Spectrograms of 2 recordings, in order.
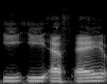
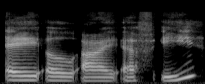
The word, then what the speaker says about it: Aoife: Is it the way is it phonetic? Is it EEFA? Or have you Irish done something crazy to it? We've done our usual. So my name is spelled Aoife. Oh, for God's sake. Wow. No. It's every vowel except you, and it's a lot of work.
